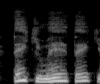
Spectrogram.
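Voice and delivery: put-on excited voice. Retelling how someone answered a compliment: imitating excited thanks. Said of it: "he got all excited".

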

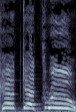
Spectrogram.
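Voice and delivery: very high, loud, shrill screaming cry. Albert tries to plunge into the mass of third graders, screamed. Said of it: "Albert screamed".

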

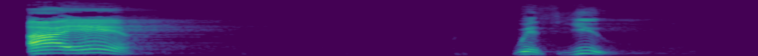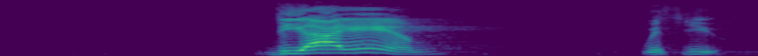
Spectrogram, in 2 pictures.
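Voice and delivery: deliberate, emphatic, slow, very loud reading. Showing listeners how a line should be read, slowed right down. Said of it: "It should be read like this".

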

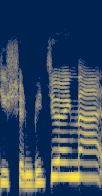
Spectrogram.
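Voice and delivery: mad, cutting, scolding, reproachful tone. Retelling a reality show argument between former partners: imitating someone angry. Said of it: "she gets incredibly mad at him".

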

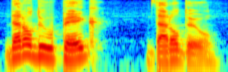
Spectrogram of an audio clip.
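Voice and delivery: put-on, strong New York accent. Quoting a movie line in a quiz game, new york accent. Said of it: "klinkt zomaar so als New York".

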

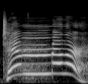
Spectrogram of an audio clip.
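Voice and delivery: put-on very high-pitched voice with a Texas accent. Recounting how the pastor greets you, imitating Wayne, high-pitched. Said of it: "High-pitched voice".

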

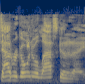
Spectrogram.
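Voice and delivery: ordinary talk, nothing marked

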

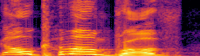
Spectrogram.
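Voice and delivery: annoying, shrill, loud put-on British accent. Joking about annoying British accents: put-on annoying British accent. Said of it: "there's also annoying British ones too".

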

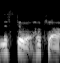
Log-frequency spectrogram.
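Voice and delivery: ordinary delivery

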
